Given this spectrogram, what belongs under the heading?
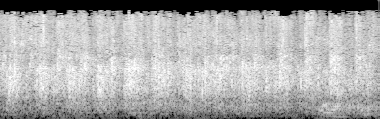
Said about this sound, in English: So you're all going to have to stop clapping soon, OK?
